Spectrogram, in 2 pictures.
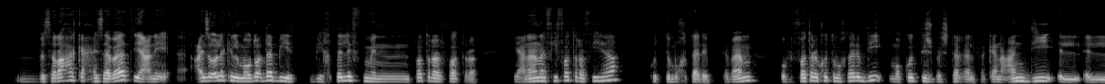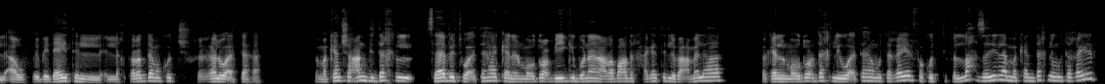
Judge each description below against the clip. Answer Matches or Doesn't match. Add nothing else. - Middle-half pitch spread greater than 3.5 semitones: Matches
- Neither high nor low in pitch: Matches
